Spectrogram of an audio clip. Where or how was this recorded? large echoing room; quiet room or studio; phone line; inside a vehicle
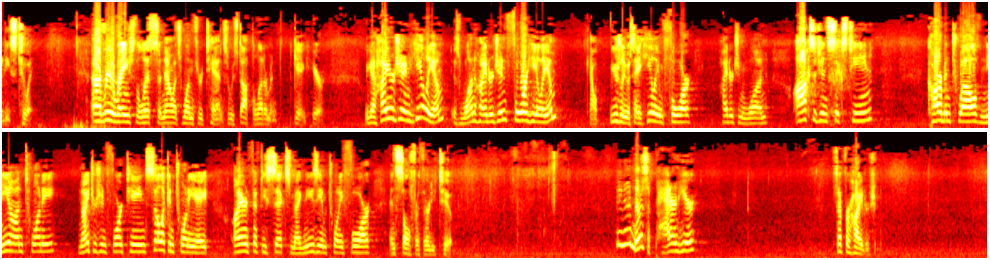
large echoing room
